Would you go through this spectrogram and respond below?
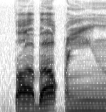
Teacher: ता मोटा, बा पतला और काफ मोटा होगा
